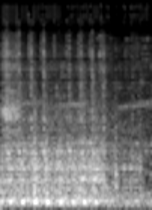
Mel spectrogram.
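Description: A sewing machine runs a seam around the edge of the fabric, a steady rapid mechanical whir with a regular stitching pulse, close and moderately loud, with no voices.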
